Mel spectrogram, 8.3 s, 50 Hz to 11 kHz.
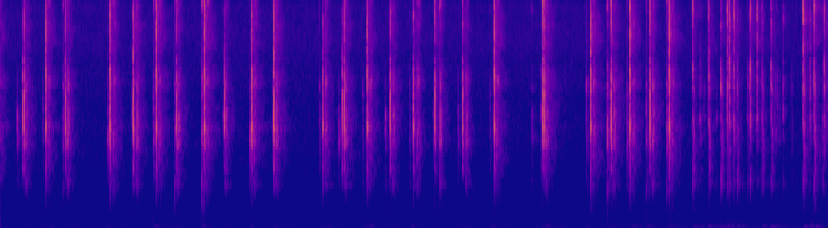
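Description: Fingertips tap and press the right-side buttons and thumbstick of a white, hollow plastic PS4 controller resting on carpet. The result is a steady run of quick, dry, bright plastic clicks with almost no ring or low end, picking up into a faster flurry near the end.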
